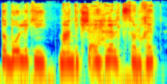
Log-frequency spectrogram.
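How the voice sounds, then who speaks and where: A woman with an Egyptian accent voicing a cowardly young male soldier with a lowered, whiny voice, pleading and dramatic. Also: steady tone, rapid-fire, darkish tone, dry recording, studio quality, close to an everyday voice. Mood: mocking.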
